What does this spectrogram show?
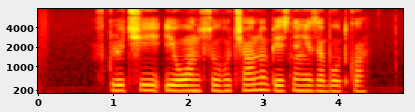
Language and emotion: Russian, neutral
